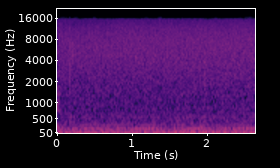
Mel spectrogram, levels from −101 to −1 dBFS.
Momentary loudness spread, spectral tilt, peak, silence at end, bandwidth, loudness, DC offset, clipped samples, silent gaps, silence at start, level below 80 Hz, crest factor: 1 LU; -2 dB/octave; -32 dBFS; 0 s; 16 kHz; -48 LUFS; under 0.1%; under 0.1%; none; 0 s; -54 dBFS; 18 dB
